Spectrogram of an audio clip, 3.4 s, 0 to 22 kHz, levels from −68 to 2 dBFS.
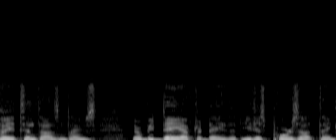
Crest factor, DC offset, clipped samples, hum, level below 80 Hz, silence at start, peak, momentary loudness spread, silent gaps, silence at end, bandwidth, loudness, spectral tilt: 20 dB; under 0.1%; under 0.1%; none; -60 dBFS; 0 s; -8 dBFS; 9 LU; none; 0 s; 9.2 kHz; -28 LUFS; -8 dB/octave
